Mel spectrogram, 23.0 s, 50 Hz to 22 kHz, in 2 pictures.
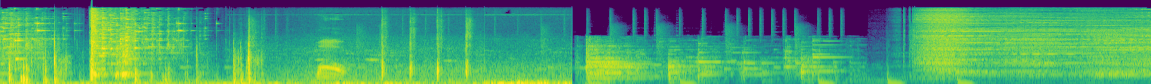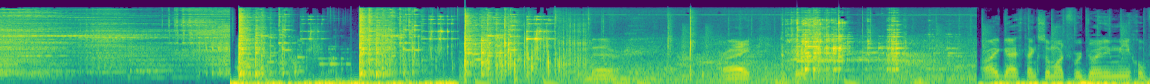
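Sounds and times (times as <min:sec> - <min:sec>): glass shards clinking: 0:00.0 - 0:02.6, 0:09.7 - 0:17.5, 0:19.3 - 0:21.3
glass shattering: 0:00.0 - 0:02.7, 0:09.7 - 0:17.5, 0:19.3 - 0:21.3
background music: 0:00.0 - 0:10.8, 0:16.1 - 0:23.0.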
